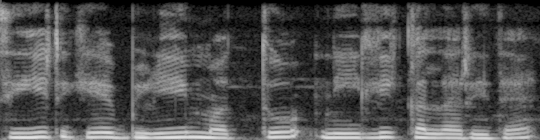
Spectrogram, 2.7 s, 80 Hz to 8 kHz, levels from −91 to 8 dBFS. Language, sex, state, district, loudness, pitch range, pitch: Kannada, female, Karnataka, Bangalore, -12 LUFS, 235-260 Hz, 250 Hz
